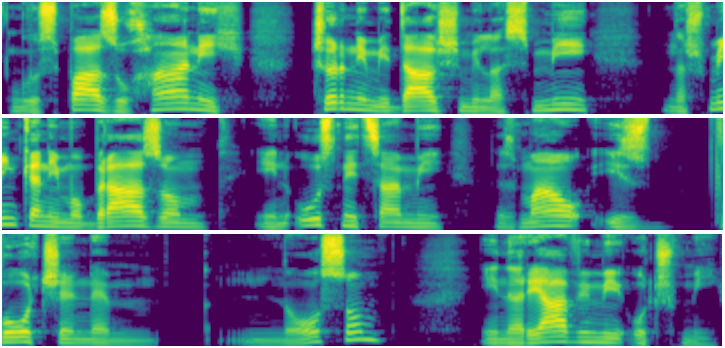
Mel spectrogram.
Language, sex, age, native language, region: Slovenian, male, 18-29, Slovenian, Southeast Slovenia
